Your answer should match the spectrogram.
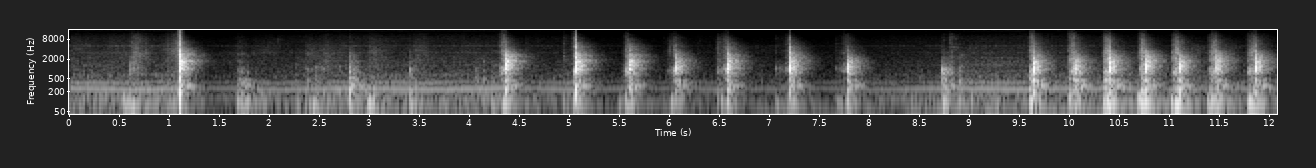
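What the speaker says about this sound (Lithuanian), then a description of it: "Tai pirmiausia, susipjaustom svogūną." A knife chops onion on a cutting board in crisp, close knocks, first scattered, then in quick rhythmic bursts of four to six strokes separated by short pauses, with no voices.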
